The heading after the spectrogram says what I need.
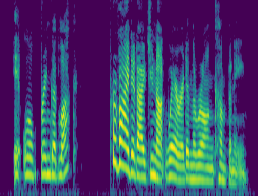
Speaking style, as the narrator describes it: said Mara dryly

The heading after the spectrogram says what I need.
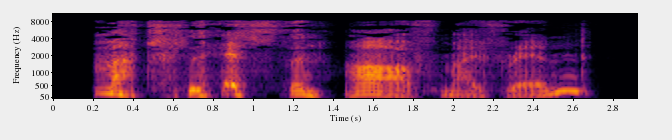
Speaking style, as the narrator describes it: Baez chuckled

